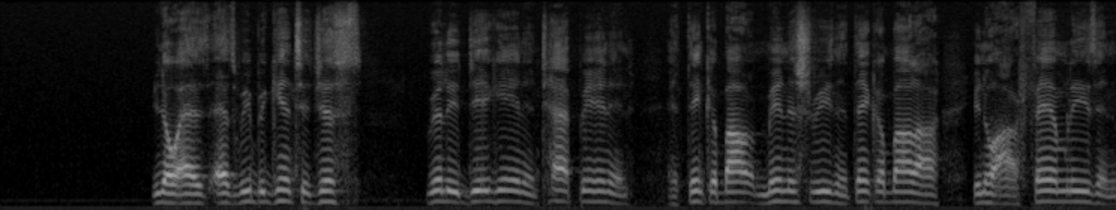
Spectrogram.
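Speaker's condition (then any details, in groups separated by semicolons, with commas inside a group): No condition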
